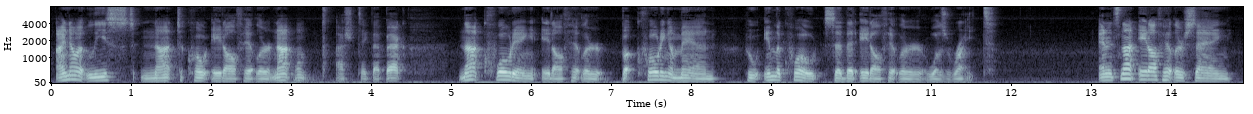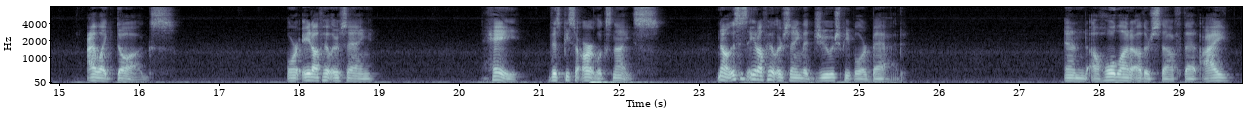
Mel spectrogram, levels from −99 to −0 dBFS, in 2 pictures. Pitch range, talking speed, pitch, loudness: 90-115 Hz, 150 wpm, 95 Hz, -28 LUFS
